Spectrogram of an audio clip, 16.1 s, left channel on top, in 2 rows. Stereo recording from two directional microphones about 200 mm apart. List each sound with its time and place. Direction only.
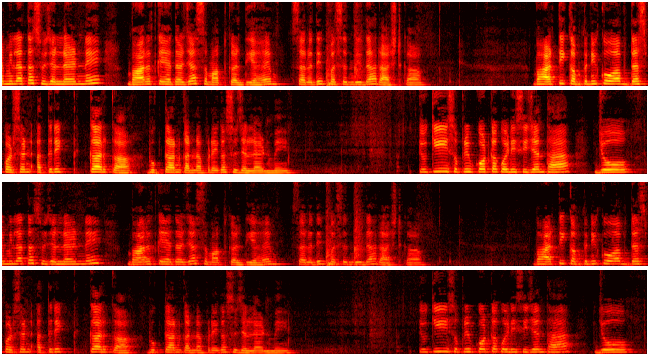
0.0 s a woman's voice: 35° left (ahead or behind)
6.7 s a woman's voice: 35° left (ahead or behind)
13.2 s a woman's voice: 40° left (ahead or behind)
